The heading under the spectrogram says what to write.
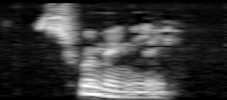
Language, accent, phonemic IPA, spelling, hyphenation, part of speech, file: English, UK, /ˈswɪmɪŋli/, swimmingly, swim‧ming‧ly, adverb, En-uk-swimmingly.oga
- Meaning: 1. With a gliding motion suggesting swimming 2. In a very favorable manner; without difficulty; agreeably, successfully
